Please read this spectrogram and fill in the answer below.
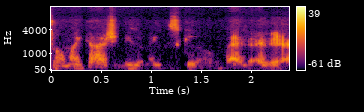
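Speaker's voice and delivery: breathy rushed whisper. Real, not acted. Telling Debbie she must come, in a rushed whisper. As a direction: hush it like a secret hope. Aside to a viewer.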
